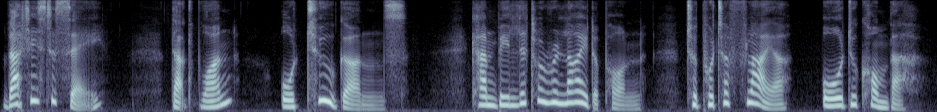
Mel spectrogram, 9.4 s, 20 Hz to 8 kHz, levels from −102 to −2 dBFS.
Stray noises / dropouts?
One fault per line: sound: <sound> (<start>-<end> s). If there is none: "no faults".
no faults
